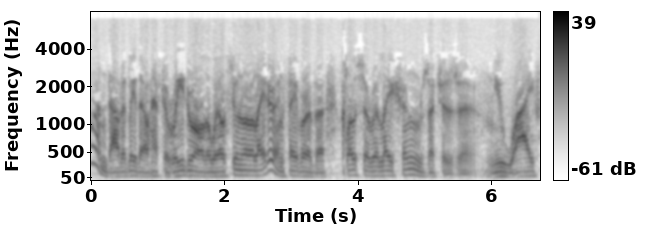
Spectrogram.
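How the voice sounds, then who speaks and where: Muffled noisy old radio broadcast, insinuating mystery man, very animated intonation, measured, evasive, radio drama. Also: a bass voice, full character voice. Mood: insinuating, persuasive. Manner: measured, coyly evasive, softly persuasive. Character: smooth, insinuating mysterious man making a shady offer. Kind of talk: 1970s radio drama acting.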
